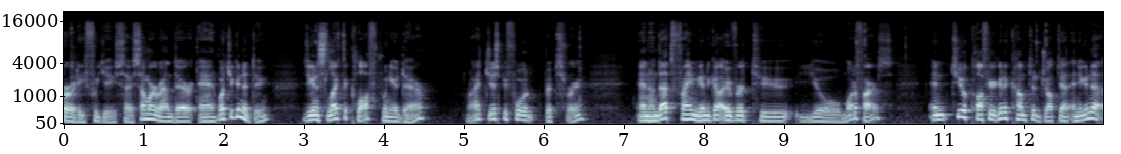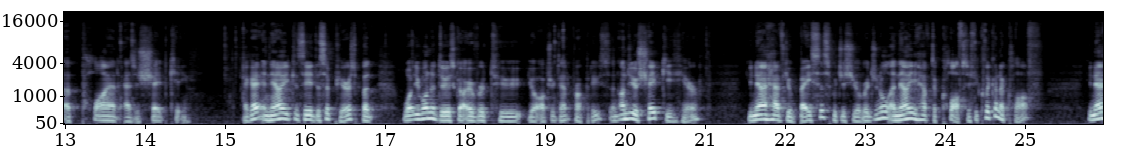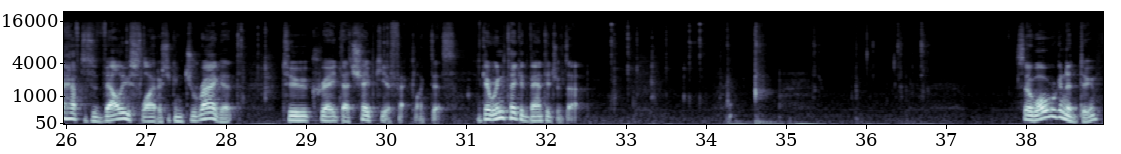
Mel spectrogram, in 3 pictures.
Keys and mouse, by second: 0.1-1.6 middle drag, 3.2-3.7 drag, 3.8-6.4 middle drag, 9.8 click, 12.3-13.8 drag, 15.2 middle click, 24.3 click, 26.7-28.2 drag, 28.4-29.3 middle drag, 29.9-32.7 drag.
